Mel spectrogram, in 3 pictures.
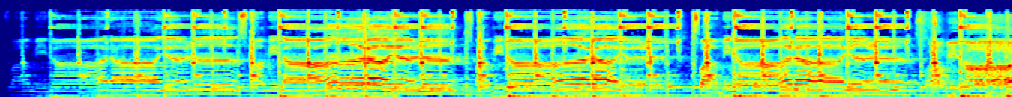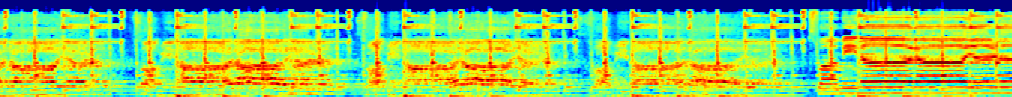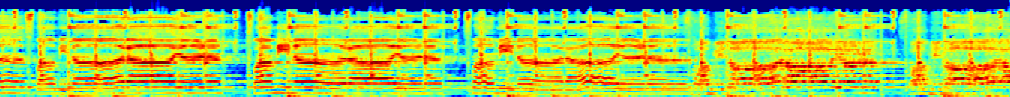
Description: DHUN

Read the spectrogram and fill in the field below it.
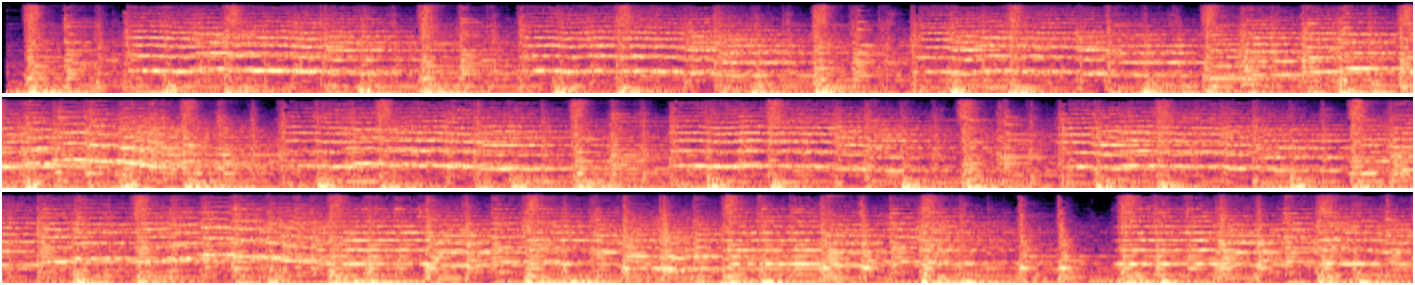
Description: music

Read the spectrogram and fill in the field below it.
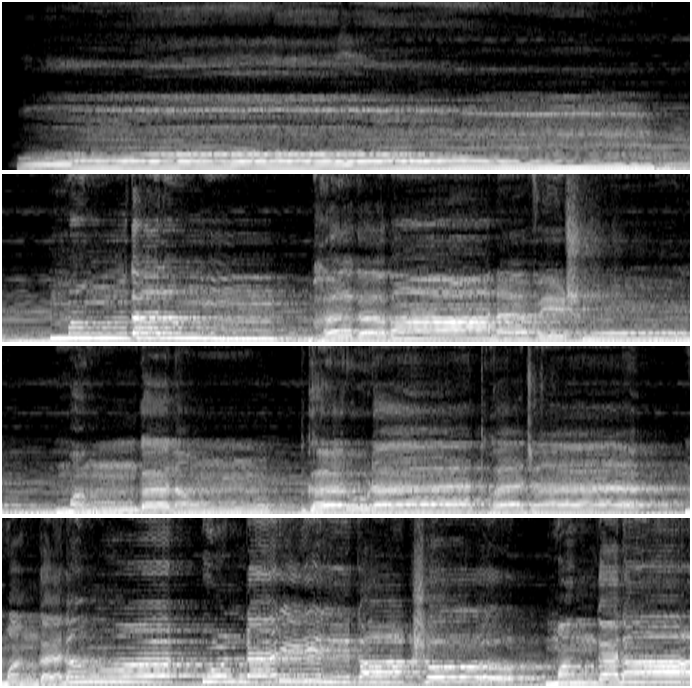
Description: MYSTIC INDIA MUSIC

